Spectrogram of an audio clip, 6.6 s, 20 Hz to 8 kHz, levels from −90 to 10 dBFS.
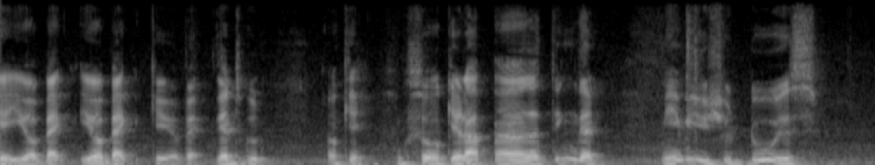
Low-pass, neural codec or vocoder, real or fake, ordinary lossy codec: none; none; real; none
